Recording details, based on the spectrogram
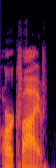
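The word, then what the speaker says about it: ARC-V: Apparently, Arc V is actually pronounced Arc 5.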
